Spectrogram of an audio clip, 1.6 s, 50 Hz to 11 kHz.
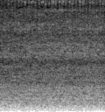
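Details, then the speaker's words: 2004 Dodge Ram 1500 after replacing the seized alternator, idler pulleys and belt tensioner: even, steady idle, smooth low rumble, no knocks, ticks or whine; owner suspects a possible air leak. Charging at 14.48 V. Normal idle. "See, it sounds a lot better. Still sounds like I might have an air leak somewhere, but overall it sounds much better."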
